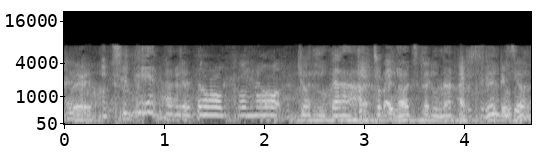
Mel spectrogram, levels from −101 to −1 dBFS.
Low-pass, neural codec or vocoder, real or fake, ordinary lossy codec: 7.2 kHz; codec, 24 kHz, 1.5 kbps, HILCodec; fake; MP3, 32 kbps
